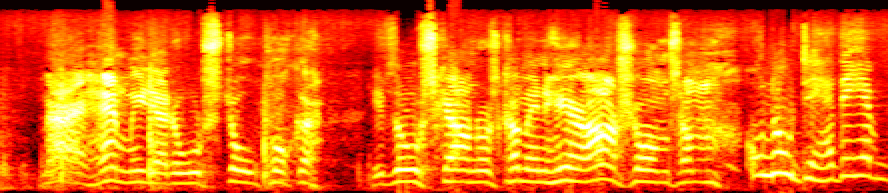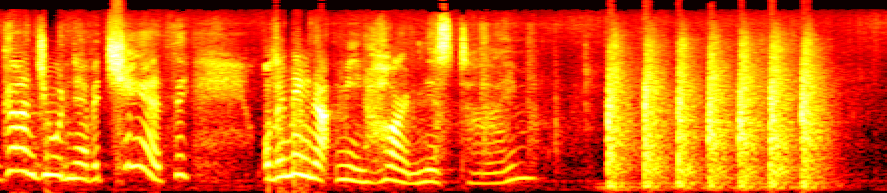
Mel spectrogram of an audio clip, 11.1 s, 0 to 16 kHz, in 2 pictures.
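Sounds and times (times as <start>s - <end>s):
men knocking heavily on a door: 0.0s - 2.1s, 9.3s - 10.8s
speech: 0.5s - 9.0s.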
